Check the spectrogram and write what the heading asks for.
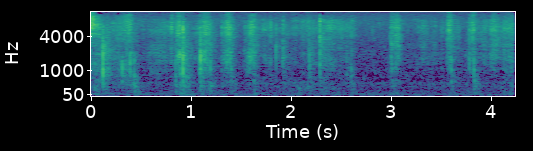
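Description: Faint dabbing and brushing of a foam ink-blending tool around the edges of a folded old book page, with paper rustling as the page is handled; a string of short soft taps.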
